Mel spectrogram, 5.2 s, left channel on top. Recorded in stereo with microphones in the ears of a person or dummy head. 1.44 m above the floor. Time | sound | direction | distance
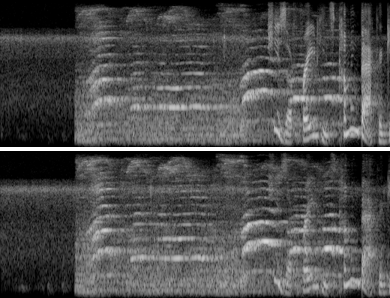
1.0 | a shout | 25° left (ahead or behind) | 2.5 m
3.6 | a woman speaking | 55° left (ahead or behind) | 0.7 m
